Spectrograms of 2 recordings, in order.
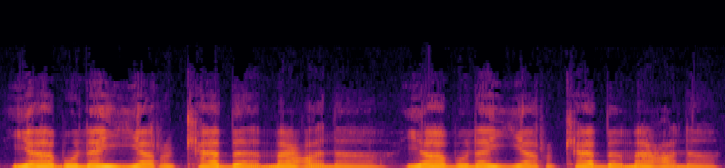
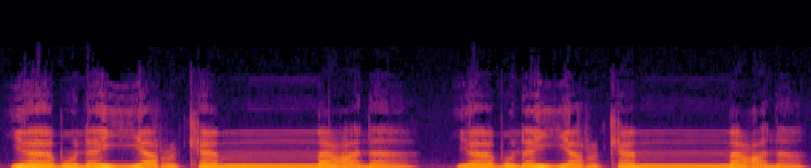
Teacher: اینجا حرف ب کاملا از بین میره و حرف میم مشدد می شود · Shown in: second take · و به جهت اینکه میم مشدد غنه دارد دو حرکت هم کشیده می شود. · Term: ادغام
